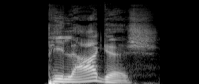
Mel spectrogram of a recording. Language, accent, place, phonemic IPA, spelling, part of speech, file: German, Germany, Berlin, /peˈlaːɡɪʃ/, pelagisch, adjective, De-pelagisch.ogg
- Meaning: pelagic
